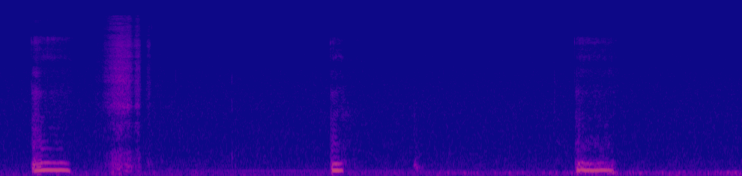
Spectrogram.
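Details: A really tired Corgi snoring indoors: low, throaty, buzzing snores recur every four to five seconds, some longer and some brief, with one breathy hissing exhale between them in a quiet room.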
